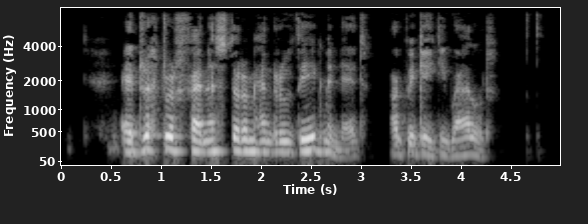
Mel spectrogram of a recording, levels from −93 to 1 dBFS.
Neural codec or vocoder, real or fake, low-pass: none; real; 7.2 kHz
